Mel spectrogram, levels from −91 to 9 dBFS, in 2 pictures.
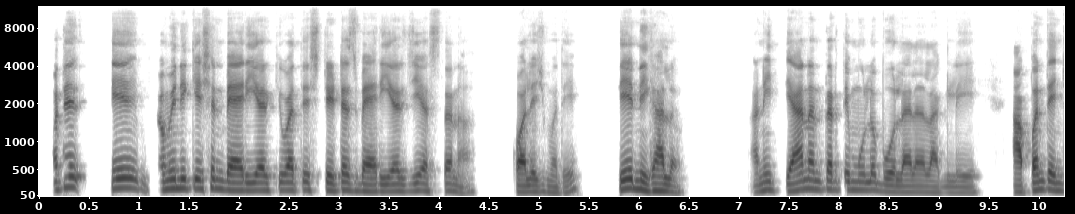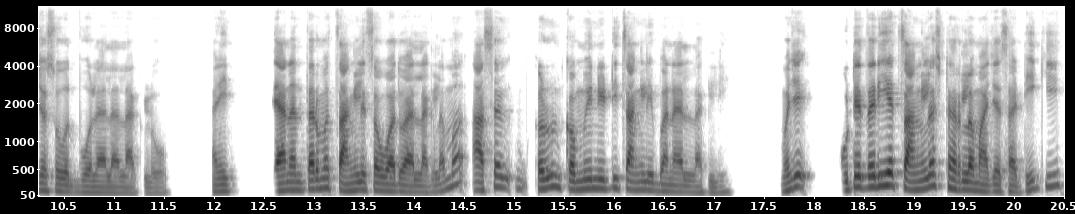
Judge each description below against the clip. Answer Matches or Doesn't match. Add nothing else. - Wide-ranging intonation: Matches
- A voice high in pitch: Doesn't match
